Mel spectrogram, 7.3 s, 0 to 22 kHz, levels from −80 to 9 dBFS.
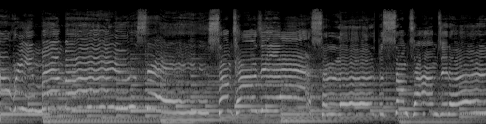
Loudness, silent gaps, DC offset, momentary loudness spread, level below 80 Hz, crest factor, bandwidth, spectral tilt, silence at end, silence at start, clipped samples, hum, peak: -24 LUFS; none; under 0.1%; 3 LU; -48 dBFS; 12 dB; 16 kHz; -4 dB/octave; 0 s; 0 s; under 0.1%; none; -12 dBFS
